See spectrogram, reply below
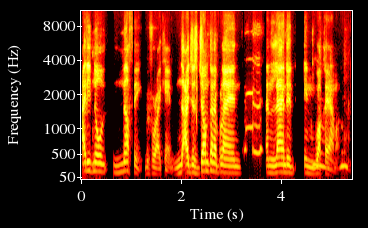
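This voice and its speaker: A man from Jamaica, an author being interviewed, telling his story in a lively, chatty way with plenty of fillers. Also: a little high, moderate pace, no room sound, poor audio. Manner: animated storyteller with frequent laughs and fillers. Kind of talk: casual conversational interview.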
